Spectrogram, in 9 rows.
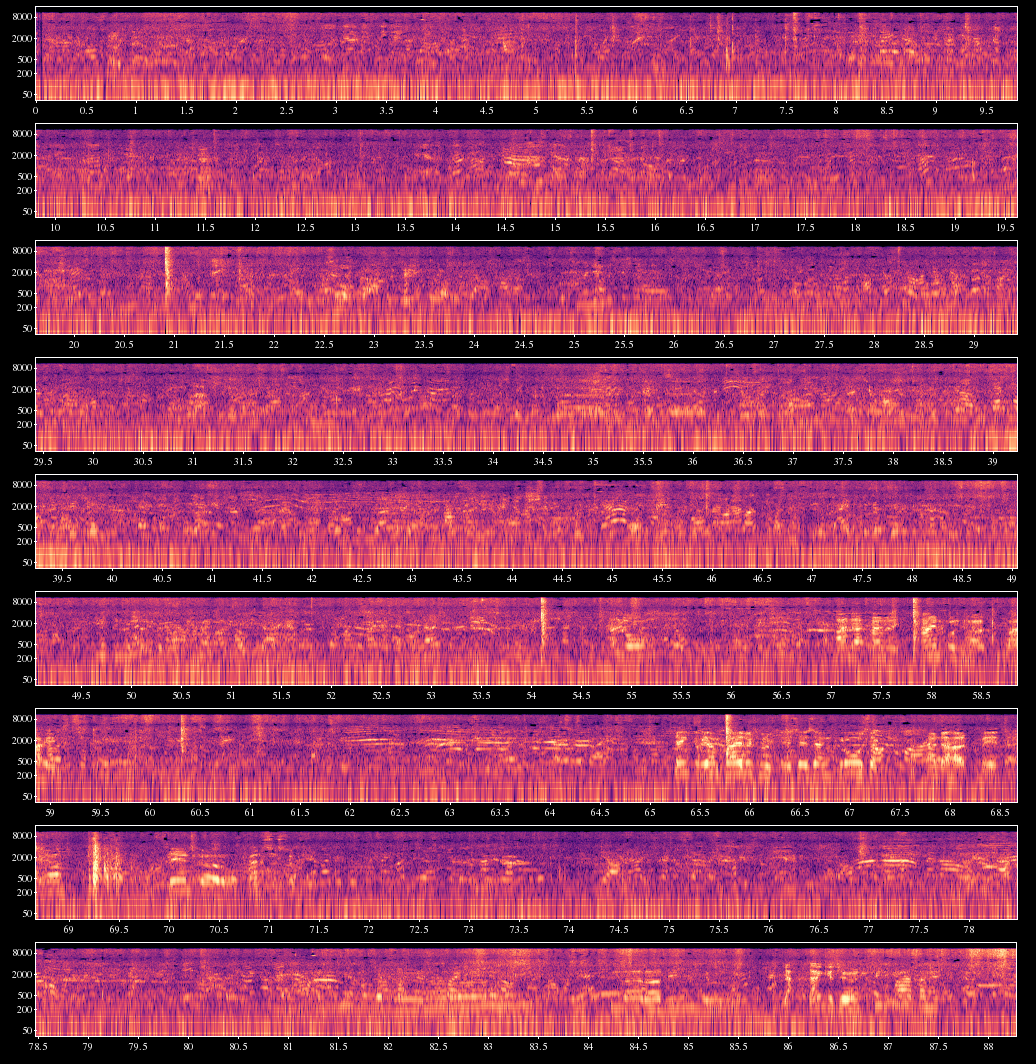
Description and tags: Now three times a year the dutch "Stoffenspektakel" hits Germany with a big variety of material to buy. Some crowd sound, very binaural and the happy shopkeeper. Soundman OKMs and Sharp Minidisk MD-DR 470H.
